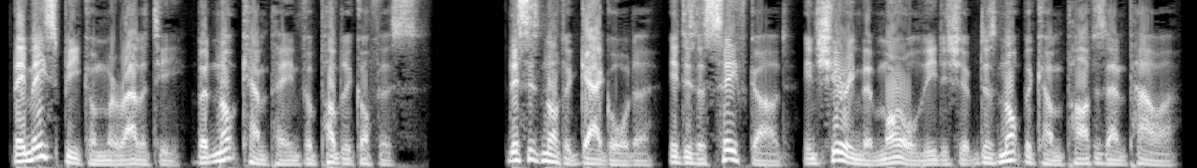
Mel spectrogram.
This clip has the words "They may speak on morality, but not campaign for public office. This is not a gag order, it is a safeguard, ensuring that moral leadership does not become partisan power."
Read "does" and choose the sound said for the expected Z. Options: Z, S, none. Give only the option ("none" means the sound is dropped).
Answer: Z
